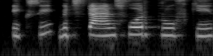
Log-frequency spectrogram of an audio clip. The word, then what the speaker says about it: PKCE: something called as PKC which is pronounced as Pixie which stands for proof key for code exchange.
